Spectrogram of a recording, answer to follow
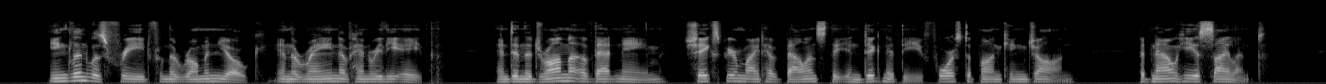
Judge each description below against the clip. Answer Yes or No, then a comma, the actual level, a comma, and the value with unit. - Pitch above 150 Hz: No, low, 125 Hz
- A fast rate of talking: No, average, 160 wpm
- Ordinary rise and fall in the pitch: No, narrow, 2.2 semitones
